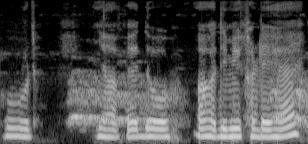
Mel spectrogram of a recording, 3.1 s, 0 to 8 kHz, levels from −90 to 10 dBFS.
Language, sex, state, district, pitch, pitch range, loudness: Hindi, male, Uttar Pradesh, Saharanpur, 165 Hz, 160-170 Hz, -15 LUFS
